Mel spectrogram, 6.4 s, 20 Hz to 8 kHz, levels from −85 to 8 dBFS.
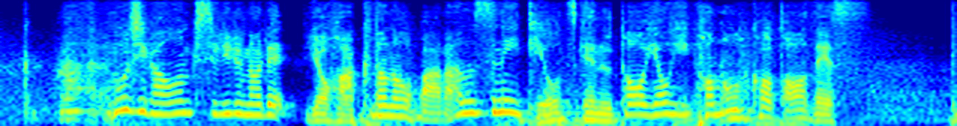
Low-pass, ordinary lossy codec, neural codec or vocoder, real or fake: none; none; codec, 16 kHz, 0.5 kbps, X-Codec, HuBERT features, trained on LibriSpeech; fake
